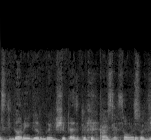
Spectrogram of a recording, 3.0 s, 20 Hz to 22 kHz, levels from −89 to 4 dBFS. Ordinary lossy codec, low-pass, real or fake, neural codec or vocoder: MP3, 64 kbps; 14.4 kHz; fake; codec, 44.1 kHz, 3.4 kbps, Pupu-Codec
